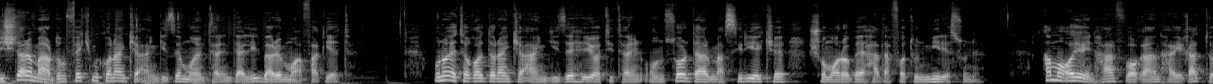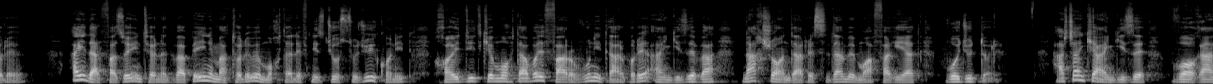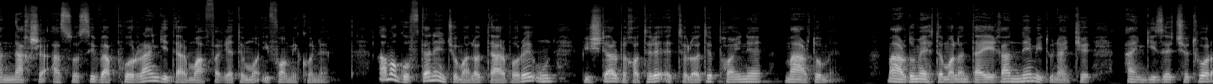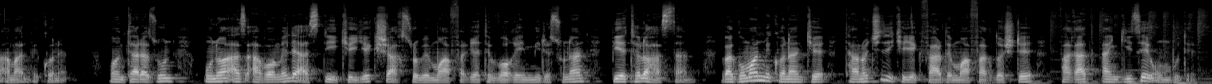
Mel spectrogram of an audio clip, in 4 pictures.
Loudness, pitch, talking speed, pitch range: -23 LUFS, 120 Hz, 155 wpm, 110-135 Hz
